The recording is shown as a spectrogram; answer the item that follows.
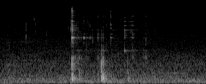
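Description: Two light clinks of tableware on a dining table, about a third of a second apart, the first with a short ring after it.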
